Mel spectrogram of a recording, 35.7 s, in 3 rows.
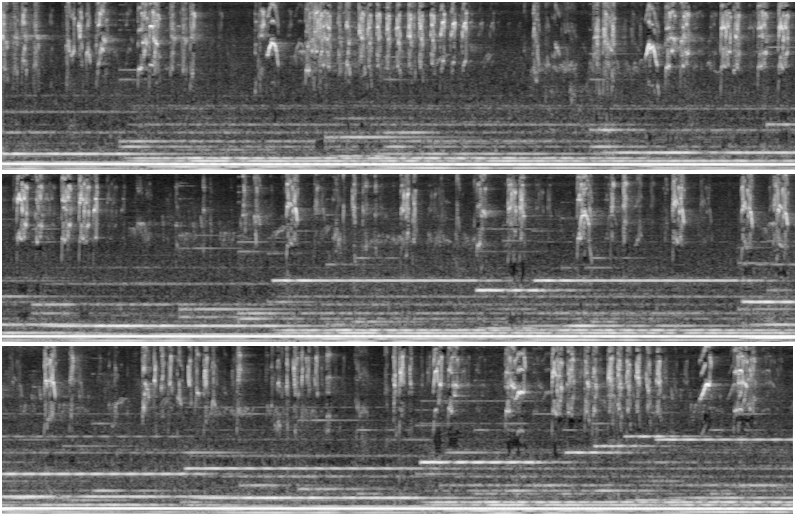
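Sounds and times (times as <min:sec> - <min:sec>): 
lovebirds chirping and squealing: 0:00.0 - 0:35.6
sustained tonal music: 0:00.0 - 0:35.6.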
